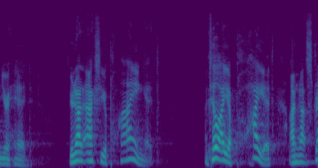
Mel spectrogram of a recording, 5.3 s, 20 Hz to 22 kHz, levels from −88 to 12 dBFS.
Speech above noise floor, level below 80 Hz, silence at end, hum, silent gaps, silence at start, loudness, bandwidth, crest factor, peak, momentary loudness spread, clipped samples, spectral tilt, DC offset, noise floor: over 50 dB; -86 dBFS; 0 s; none; none; 0 s; -40 LUFS; 16 kHz; 22 dB; -20 dBFS; 16 LU; under 0.1%; -5 dB/octave; under 0.1%; under -90 dBFS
